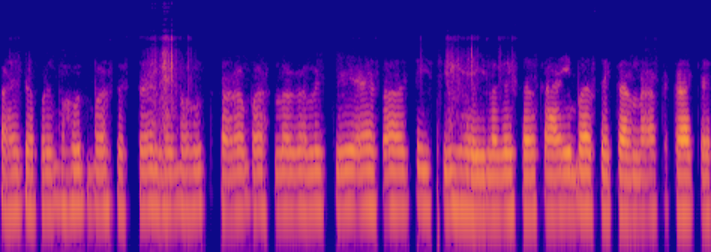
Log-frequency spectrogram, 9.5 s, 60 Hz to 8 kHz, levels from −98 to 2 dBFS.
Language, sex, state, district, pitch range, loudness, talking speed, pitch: Magahi, male, Bihar, Lakhisarai, 135-145 Hz, -33 LUFS, 160 wpm, 140 Hz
